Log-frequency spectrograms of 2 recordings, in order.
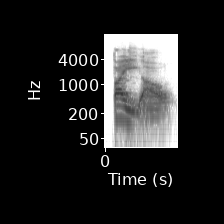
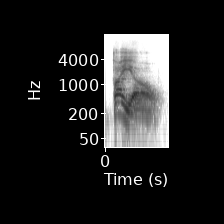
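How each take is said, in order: First: It is said slowly with the vowels kept apart. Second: It is said quickly with the vowels blended together. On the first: "it goes from pai ow" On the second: "You can really hear the blending of the vowels as you say it faster and faster"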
